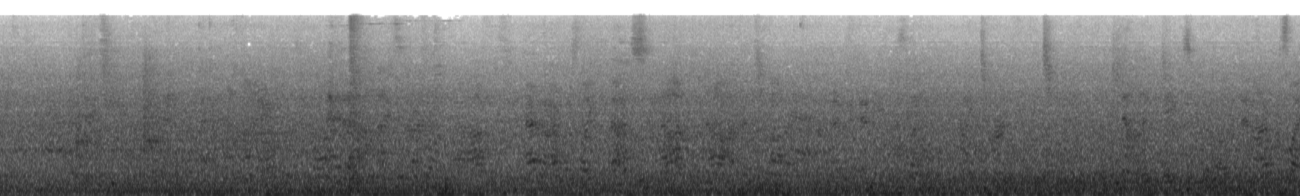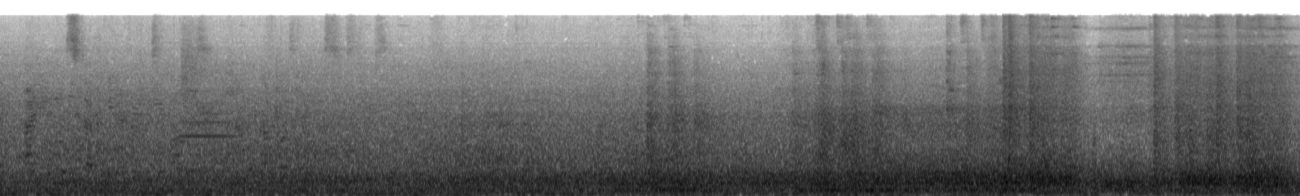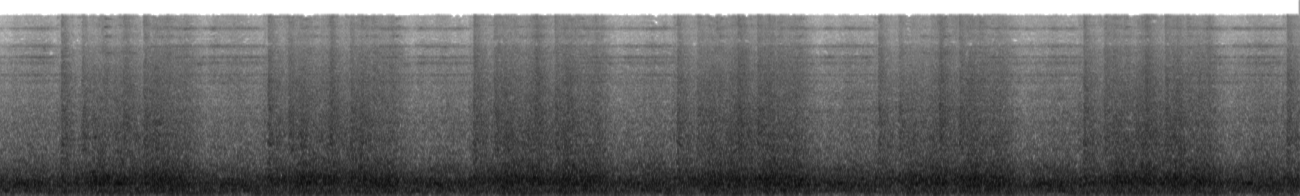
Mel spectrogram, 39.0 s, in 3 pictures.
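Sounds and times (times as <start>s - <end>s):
train wheels clacking over rail joints: 20.9s - 39.0s.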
